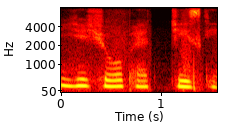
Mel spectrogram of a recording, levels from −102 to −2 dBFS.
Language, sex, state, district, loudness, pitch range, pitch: Urdu, female, Andhra Pradesh, Anantapur, -32 LUFS, 200-230 Hz, 215 Hz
